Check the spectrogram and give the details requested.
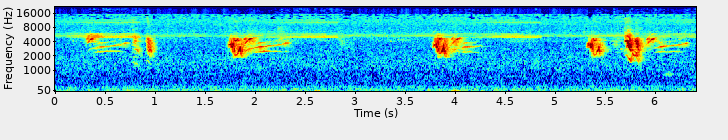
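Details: Sparrows on a dew-covered thatched roof in the morning give bright, scratchy chirps in short bursts, spaced one to two seconds apart, over a faint steady high hum.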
